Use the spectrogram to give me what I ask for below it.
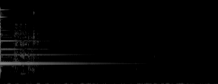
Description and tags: MUSIC BOX B 1
6th In chromatic order.
music-box, chimes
